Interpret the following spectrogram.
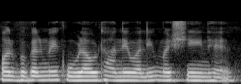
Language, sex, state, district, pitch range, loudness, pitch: Hindi, female, Uttar Pradesh, Lucknow, 185-195 Hz, -14 LUFS, 190 Hz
